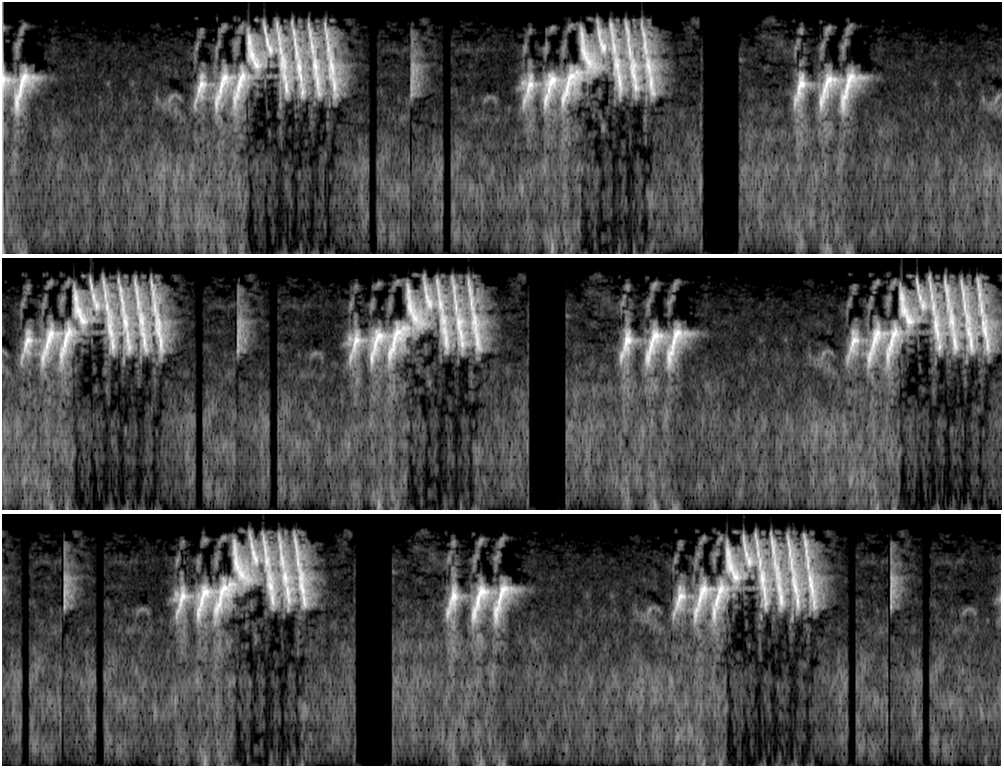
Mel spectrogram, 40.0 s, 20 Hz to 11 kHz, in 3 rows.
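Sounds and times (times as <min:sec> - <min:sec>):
bird singing whistled phrases: 0:02.8 - 0:04.6, 0:07.0 - 0:08.8, 0:18.0 - 0:19.8, 0:29.0 - 0:30.8, 0:35.6 - 0:37.6.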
